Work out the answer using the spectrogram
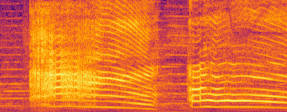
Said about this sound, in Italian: È un terribile pterodattilo. Che cos'è uno pterodattilo? Diciamo, un uccello che assomiglia a un dinosauro.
